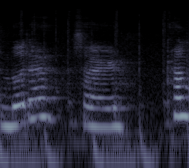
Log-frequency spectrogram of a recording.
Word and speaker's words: moeder: Moeder, M-O-E-D-E-R, I'm pretty sure it's spelled. Pronounced moeder, so kind of like mud and an but moeder with a bit of an E tone to it.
